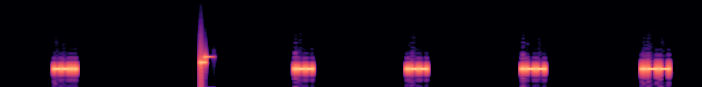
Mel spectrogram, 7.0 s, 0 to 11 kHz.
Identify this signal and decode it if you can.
Morse code, heard as a keyed tone, about 51 wpm, spaced as for 9 wpm, 700 Hz. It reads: Z WWWW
